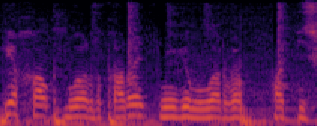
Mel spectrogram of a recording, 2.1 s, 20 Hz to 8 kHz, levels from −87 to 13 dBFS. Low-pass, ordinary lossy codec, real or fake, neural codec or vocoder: none; none; fake; codec, 16 kHz, 8 kbps, FreqCodec, larger model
